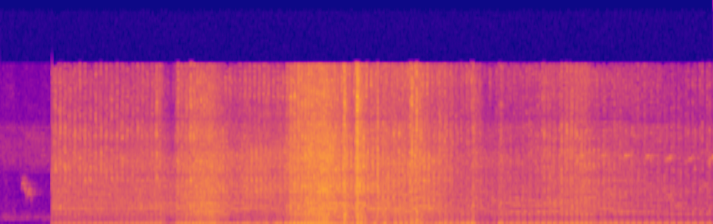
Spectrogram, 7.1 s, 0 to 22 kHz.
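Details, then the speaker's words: 1997 Suzuki TL1000S V-twin, new fuel pump, repaired muffler, first ride: ragged uneven beat stumbling as throttle opens; bogging under acceleration, owner suspects misrouted airbox vacuum hose. "I got to run a bit bitter but it was still bogging out and I think it's something to do with this thing here"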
